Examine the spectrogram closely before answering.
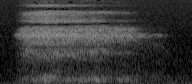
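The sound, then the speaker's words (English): A single slow, deep breath, soft and airy, that swells and fades over about a second and a half with a faint hiss. It is heard alone, with no talking. “Take a deep breath in.”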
